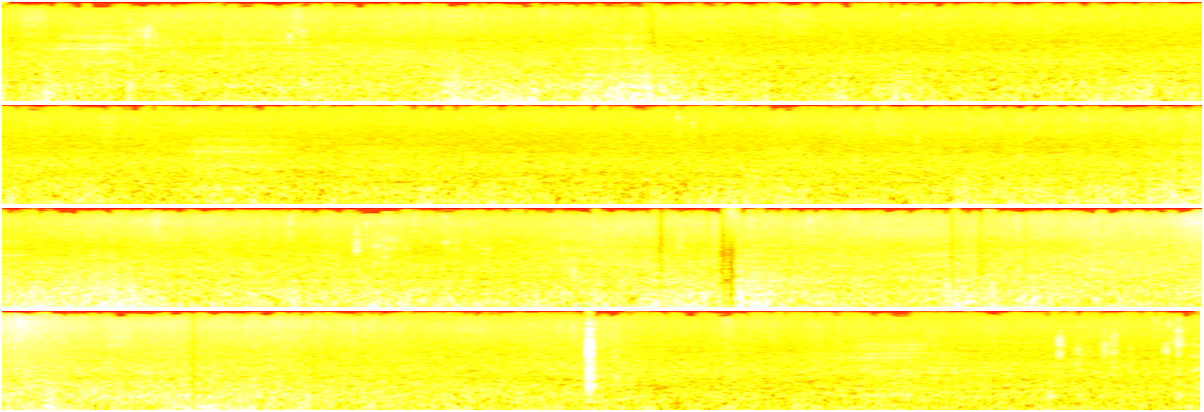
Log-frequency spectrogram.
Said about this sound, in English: I've walked up the west side of Portland. battling constant wind.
